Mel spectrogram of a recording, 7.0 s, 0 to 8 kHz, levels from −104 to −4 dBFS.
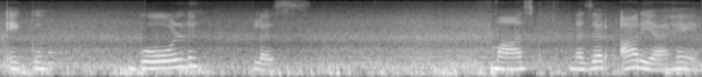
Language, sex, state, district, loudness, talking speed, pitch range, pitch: Punjabi, female, Punjab, Kapurthala, -15 LUFS, 70 wpm, 215-240 Hz, 225 Hz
